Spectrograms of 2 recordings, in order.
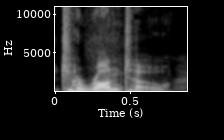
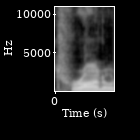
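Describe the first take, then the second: First: The second T sound is pronounced. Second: The second T sound is dropped. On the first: The speaker is not from the city. "not Toronto" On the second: The speaker is from the city. "for uh, for not uh, saying the T"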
